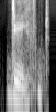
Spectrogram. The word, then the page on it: deathbed: Indian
